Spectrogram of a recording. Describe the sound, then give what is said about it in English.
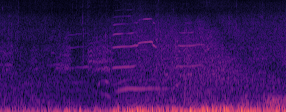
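Dozens of gulls call on a sandy beach at a U.S. Fish and Wildlife Service refuge in a loose chorus, a few overlapping high, nasal cries and short squawks rising and falling over a steady low rumble of wind or surf. “And dozens of gulls.”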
